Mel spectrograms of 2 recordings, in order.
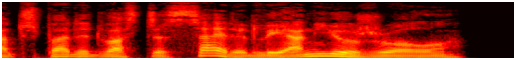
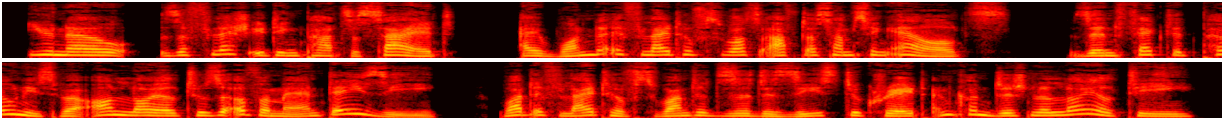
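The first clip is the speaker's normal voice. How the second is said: put-on higher young mare, musing; speculating heroine voice; 9 semitones higher than usual. A narrator's reading.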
